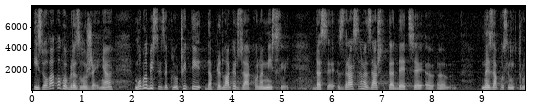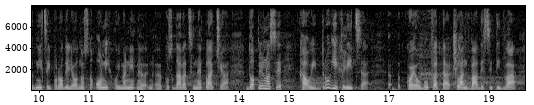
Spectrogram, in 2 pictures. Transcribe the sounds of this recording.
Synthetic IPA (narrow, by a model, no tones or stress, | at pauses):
izo̞ʋako̞ɡo̞bɾazlˠo̞ʒḛːɲamo̞ɡlˠobise̞zakʎuːt͡ʃit̪id̪apɾe̞d̪lˠaːɡat͡ʃzaːko̞namislḭ | d̪ase̞zd̪ɾaʋst̪ʋe̞nazaːʃt̪i̥t̪ad̪et̪se | nezapo̞slenixt̪ɾuːd̪nit̪saipo̞ɾo̞d̪iʎeo̞d̪nosno̰ʔo̞nixko̞imanpo̞slˠod̪aːʋat̪sneplˠa̰ːt͡ɕa̰d̪o̞pɾino̞se | kao̞id̪ɾuɡixliːt̪sa̰ | ko̞jeo̞buxʋat̪at͡ʃlˠaːnd̪ʋaːd̪eset̪id̪ʋa̰ː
